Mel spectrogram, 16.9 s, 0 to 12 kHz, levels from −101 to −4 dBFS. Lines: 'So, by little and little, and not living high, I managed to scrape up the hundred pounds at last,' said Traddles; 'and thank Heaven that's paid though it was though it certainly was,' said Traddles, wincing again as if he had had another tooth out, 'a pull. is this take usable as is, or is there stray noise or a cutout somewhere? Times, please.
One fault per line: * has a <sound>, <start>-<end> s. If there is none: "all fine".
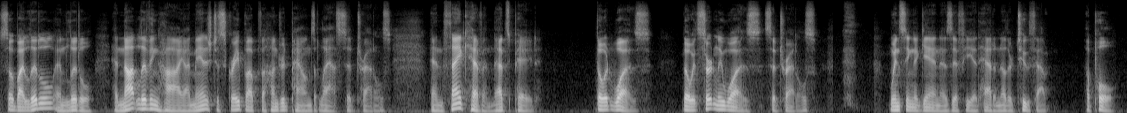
* has a sniff, 12.6-13.0 s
